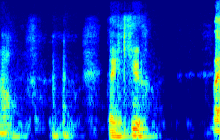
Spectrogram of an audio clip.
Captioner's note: laughs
